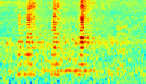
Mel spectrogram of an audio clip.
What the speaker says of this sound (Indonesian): kita dikasih klakson oleh Simamora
